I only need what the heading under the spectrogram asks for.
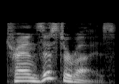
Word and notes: transistorize: British English

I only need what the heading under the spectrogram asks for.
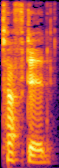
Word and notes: tufted: American English

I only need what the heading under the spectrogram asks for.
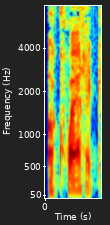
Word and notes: aquatic: American English

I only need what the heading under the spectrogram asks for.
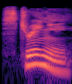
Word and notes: stringy: American English

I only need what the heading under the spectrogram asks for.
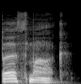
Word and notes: birthmark: British English

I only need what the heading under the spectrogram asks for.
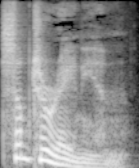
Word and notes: subterranean: British English

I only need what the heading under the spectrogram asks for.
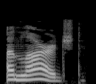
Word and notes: enlarged: British English

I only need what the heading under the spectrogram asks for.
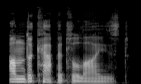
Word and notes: undercapitalized: British English

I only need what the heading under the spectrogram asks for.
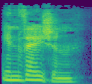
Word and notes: invasion: British English

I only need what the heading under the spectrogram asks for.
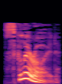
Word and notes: scleroid: British English

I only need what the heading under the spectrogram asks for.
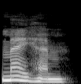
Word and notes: mayhem: British English

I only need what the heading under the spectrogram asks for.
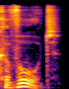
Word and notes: cavort: British English

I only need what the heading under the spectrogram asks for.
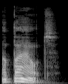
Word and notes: about: British English

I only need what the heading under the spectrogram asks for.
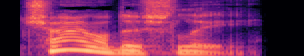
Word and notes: childishly: British English

